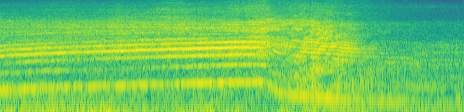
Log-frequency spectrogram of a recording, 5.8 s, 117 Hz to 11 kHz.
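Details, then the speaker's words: HSP nitro rally RC car with 2-speed gearbox, carburetor just fixed, before gearbox adjustment: engine screams at one high pitch then drops off with no step in revs; two-speed not shifting, suspected adjustment needed. "i do not hear it shifting at all it's not shifting all right well it didn't shift"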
